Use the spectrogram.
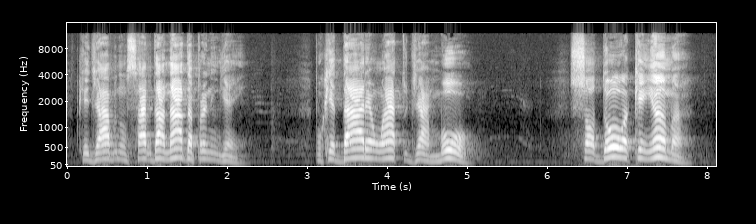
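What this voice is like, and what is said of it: Brazilian Mineiro accent. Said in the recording (Portuguese): “Vocês devem estar estranhando meu sotaque também, né? ... Vocês devem estar achando engraçado quando eu falo. Eu tenho sotaque de quê? Mineiro!”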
